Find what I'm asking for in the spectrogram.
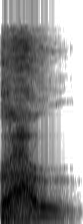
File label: monster growl; soundscrate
